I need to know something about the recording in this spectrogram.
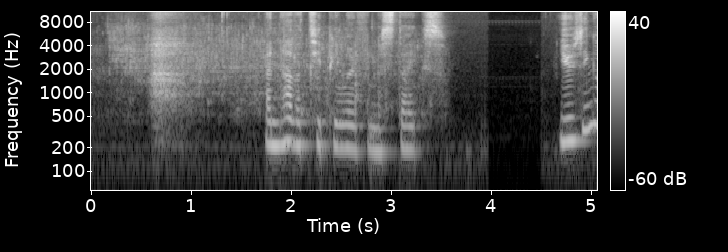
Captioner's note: sigh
